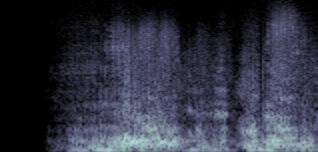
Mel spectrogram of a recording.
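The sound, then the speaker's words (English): A deep animal roar: one long, rough, sustained bellow, then after a brief dip a second powerful roar, loud and alone with no voices. “Roar. Yep, roar.”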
